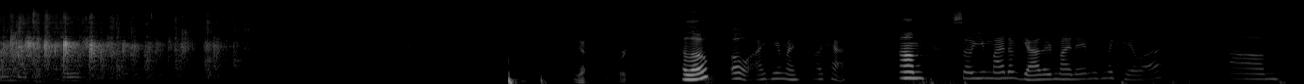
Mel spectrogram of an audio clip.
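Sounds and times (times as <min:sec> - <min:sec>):
audience applause: 0:00.0 - 0:02.6
speech: 0:06.8 - 0:11.8, 0:12.6 - 0:13.0.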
